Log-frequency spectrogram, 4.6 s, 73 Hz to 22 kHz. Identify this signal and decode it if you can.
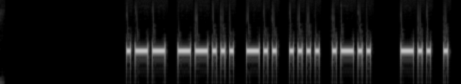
Morse code, heard as a keyed tone, about 27 wpm, 700 Hz. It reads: W7DHL DE
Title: USA Callsign DE Callsign - 5 Characters - 28wpm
